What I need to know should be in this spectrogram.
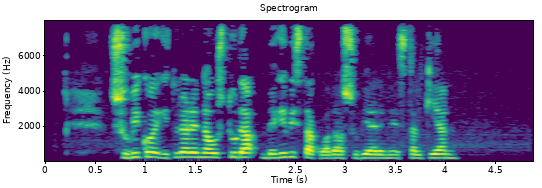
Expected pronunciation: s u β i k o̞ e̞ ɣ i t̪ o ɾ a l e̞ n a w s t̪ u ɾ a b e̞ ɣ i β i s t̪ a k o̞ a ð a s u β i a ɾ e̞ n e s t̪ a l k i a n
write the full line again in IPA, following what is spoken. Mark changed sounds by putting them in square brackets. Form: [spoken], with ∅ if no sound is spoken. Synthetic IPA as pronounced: s u β i k o̞ e̞ ɣ i t̪ [u] ɾ a [ɾ] e̞ n a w s t̪ u ɾ a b e̞ ɣ i β i s t̪ a k o̞ a ð a s u β i a ɾ e̞ n e s t̪ a l k i a n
